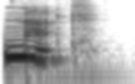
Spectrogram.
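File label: "knack", British English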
